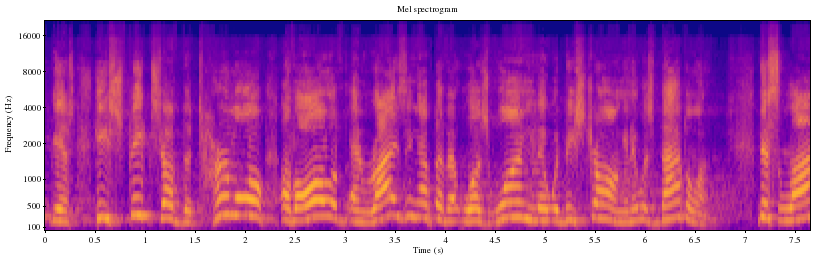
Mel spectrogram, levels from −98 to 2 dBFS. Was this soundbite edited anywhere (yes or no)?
yes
